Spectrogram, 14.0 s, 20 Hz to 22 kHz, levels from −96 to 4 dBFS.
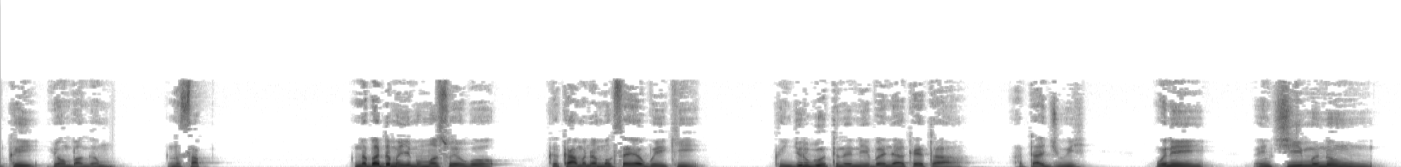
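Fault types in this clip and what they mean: MP3 compression, throughout: the speech has nothing above 11.5 kHz and a plainly audible watery, swirling texture, likely from an MP3 encoder starved of bits, which fits a bitrate near 48 kbps, cutting the treble and dropping weak frequency lines frame by frame.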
